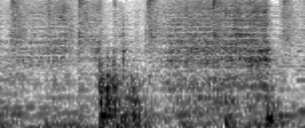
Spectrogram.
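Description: A pine furniture board being laid onto a timber stud frame: wood rubbing against wood, with a knock a little under a second in, over background music.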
